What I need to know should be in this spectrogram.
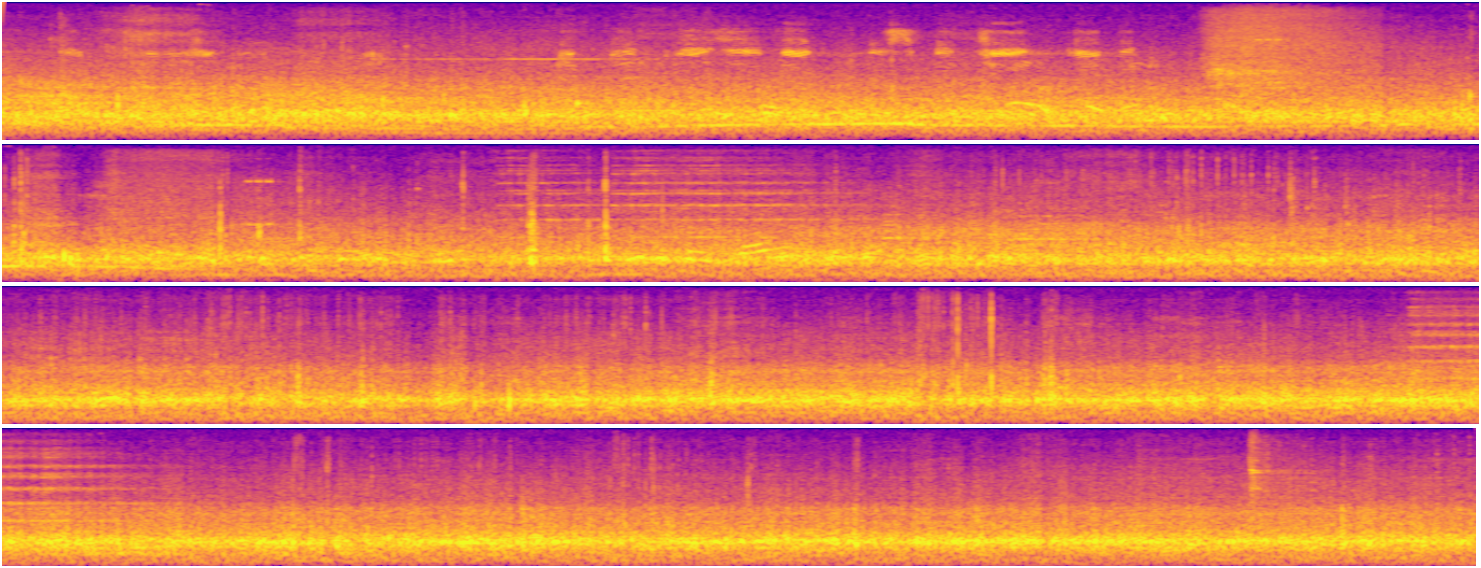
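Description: Wind rushes steadily past while riding down a city street.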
